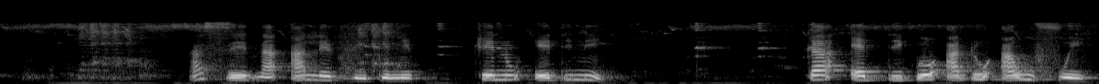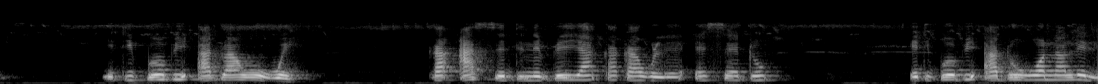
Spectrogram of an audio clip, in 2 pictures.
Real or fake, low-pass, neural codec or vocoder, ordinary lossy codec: real; 7.2 kHz; none; Opus, 32 kbps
